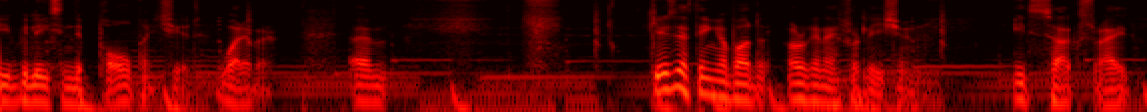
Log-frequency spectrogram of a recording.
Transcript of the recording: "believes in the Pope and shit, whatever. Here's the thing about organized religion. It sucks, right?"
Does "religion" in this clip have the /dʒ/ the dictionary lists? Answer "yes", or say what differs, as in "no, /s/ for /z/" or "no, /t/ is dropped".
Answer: no, /ʃ/ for /dʒ/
